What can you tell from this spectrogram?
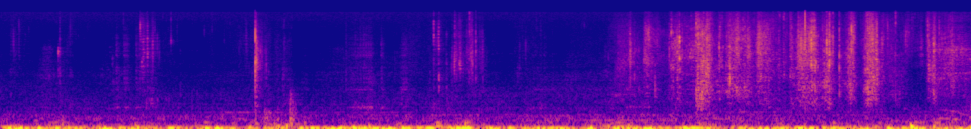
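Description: Aluminium foil crinkling and crackling as it is handled, with scattered small crinkles and clicks at first and a dense, continuous run of crinkling over the last few seconds, over a steady low hum.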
